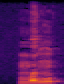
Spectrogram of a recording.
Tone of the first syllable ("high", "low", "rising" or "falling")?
rising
